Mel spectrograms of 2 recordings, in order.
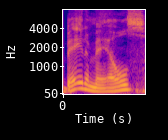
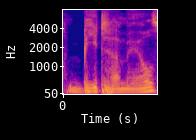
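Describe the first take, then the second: First: Beta is said with an American pronunciation. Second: Beta is said with a British pronunciation.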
